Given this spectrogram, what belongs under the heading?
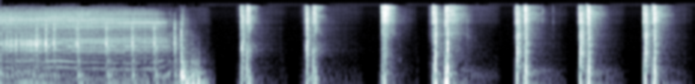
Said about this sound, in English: Oh, look, they're moving her to the coffin now. They seal the coffin.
